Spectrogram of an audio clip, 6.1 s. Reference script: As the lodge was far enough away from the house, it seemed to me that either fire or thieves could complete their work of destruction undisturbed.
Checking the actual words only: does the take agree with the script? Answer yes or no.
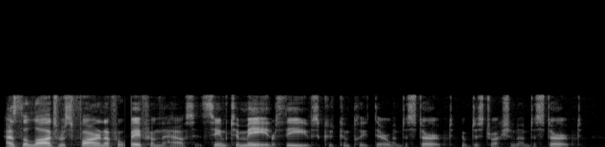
no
